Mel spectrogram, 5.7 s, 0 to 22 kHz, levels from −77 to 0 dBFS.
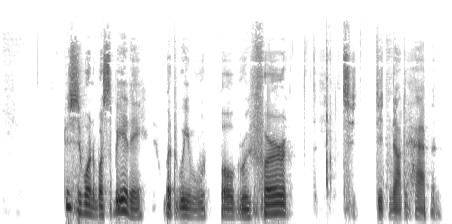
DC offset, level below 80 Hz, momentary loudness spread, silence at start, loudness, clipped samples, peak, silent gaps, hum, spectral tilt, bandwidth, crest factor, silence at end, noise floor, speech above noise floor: under 0.1%; -56 dBFS; 13 LU; 0.8 s; -20 LUFS; under 0.1%; -2 dBFS; none; none; -4.5 dB/octave; 16 kHz; 18 dB; 0.15 s; -65 dBFS; 47 dB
